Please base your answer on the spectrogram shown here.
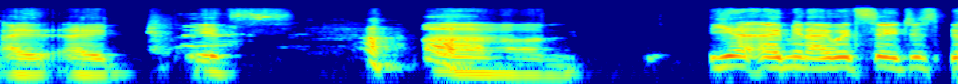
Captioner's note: laughs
